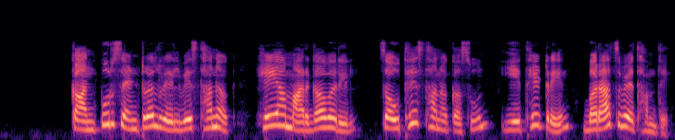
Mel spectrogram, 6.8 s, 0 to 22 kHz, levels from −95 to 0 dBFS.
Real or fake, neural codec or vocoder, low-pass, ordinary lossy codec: real; none; 7.2 kHz; Opus, 64 kbps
